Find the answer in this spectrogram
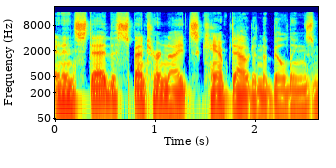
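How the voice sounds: This is a natural reading voice. Pitch variation is ordinary.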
